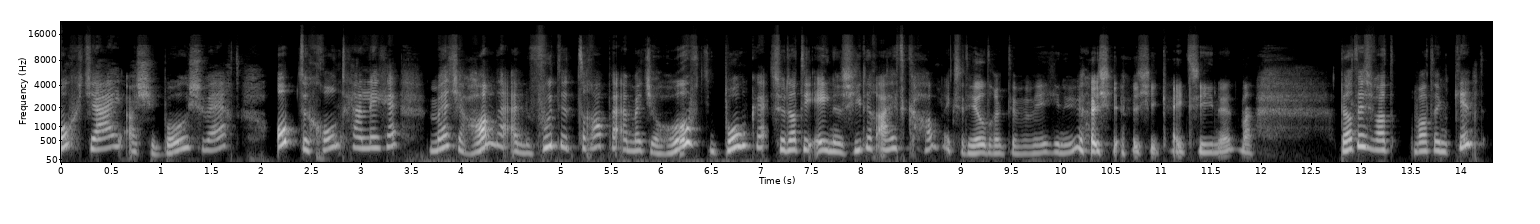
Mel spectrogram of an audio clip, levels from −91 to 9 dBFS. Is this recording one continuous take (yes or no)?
no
